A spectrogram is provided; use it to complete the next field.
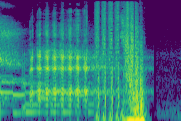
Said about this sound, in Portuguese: O som de abertura da Netflix quase foi o de uma cabra, ao invés daquele tudum.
